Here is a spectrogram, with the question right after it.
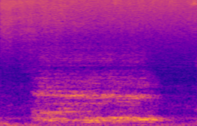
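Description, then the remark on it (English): A single deep, sustained dinosaur roar lasting about two seconds, loud, with a growling low rumble that swells and then cuts off. “Yeah, I made a roar face when it roared. It was kind of nerdy. It was kind of nerdy. It was a dinosaur.”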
